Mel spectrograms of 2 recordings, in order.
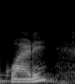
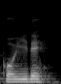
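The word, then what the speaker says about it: Koyré: Hace poco aprendí que se pronuncia Poiré, yo siempre lo pronunciaba Coiré. Pero no, ya hasta lo puse así de eso que pones en Google y te dicen cómo se pronuncia. Y sí, efectivamente, incluso si lo buscan en la página, viene pronunciación y es Poiré. Entonces me voy a referir a Poiré cuando bueno, como advertencia, no es Coiré, sino Poiré, por si lo escuchan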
